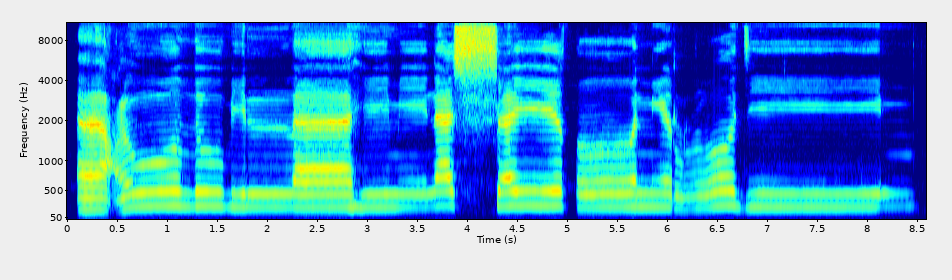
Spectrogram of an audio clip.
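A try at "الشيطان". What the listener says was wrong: Ayo huruf syanya, ujung lidahnya tekan ke bawah. Syaiton. Ash tuh. Kalau as itu tuh ujung lidah nih gini. As salah. Tapi gini kan. Jadi ujung lidahnya itu ditekan ke bawah, nggak boleh kena gigi. Nggak boleh kena gigi.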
